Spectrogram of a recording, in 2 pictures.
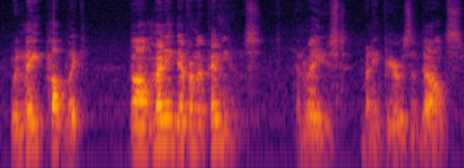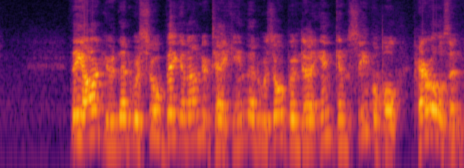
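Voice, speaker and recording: A man giving a solemn, declamatory dramatized reading of an old historical text, with emphatic pauses. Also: sits high. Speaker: preacher reading a history aloud. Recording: echoey room, far from the mic.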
